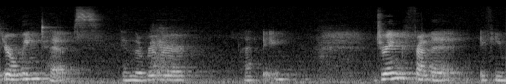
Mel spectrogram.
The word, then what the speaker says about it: Lethe: I always freeze about how to pronounce this word. I think Dean's actually helped me out with it before. Lethe, the river Lethe.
